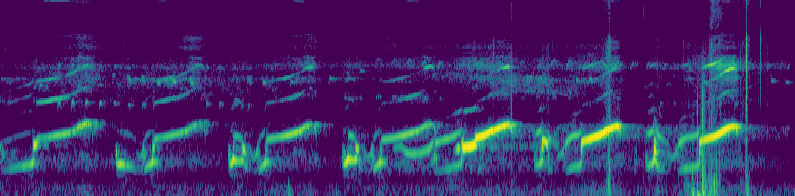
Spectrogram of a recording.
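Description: A diving duck gives a run of wailing, whistled calls, each rising sharply and then levelling off, repeated about once a second. A faint background hum is also present.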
